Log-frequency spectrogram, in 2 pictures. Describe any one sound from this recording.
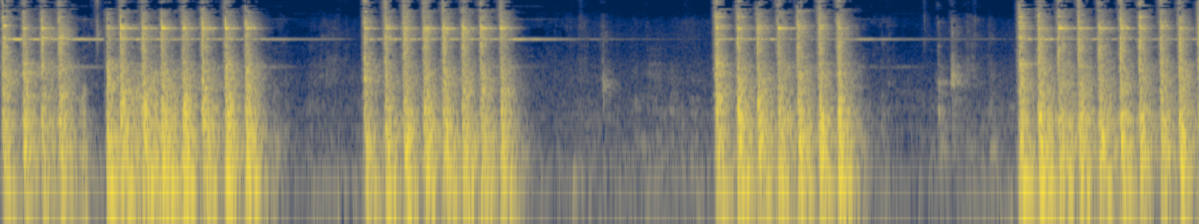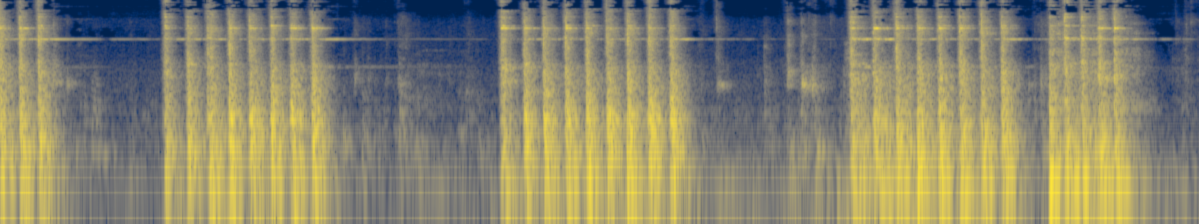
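A hammer strikes a steel punch in rapid bursts of ringing metallic blows.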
